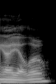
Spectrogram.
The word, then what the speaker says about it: Aiello: I'm assuming his last name is pronounced Aiello, I think. I'm sorry. No, I think you're right. Danny Aiello.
